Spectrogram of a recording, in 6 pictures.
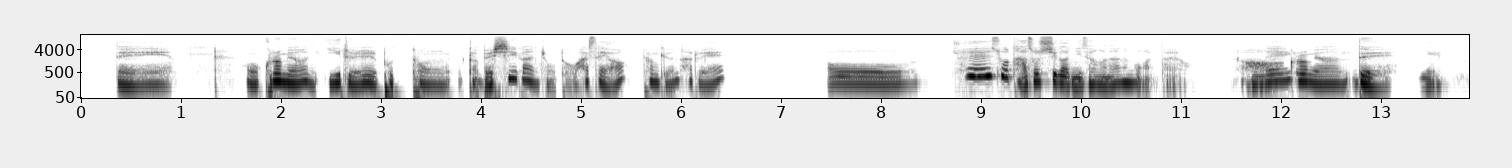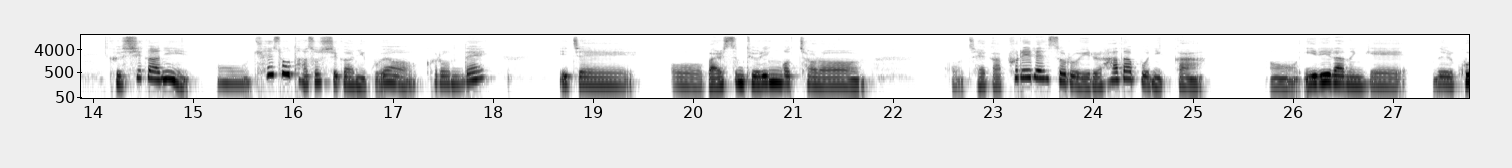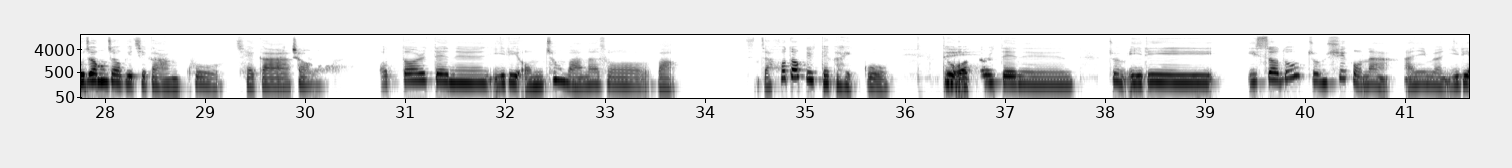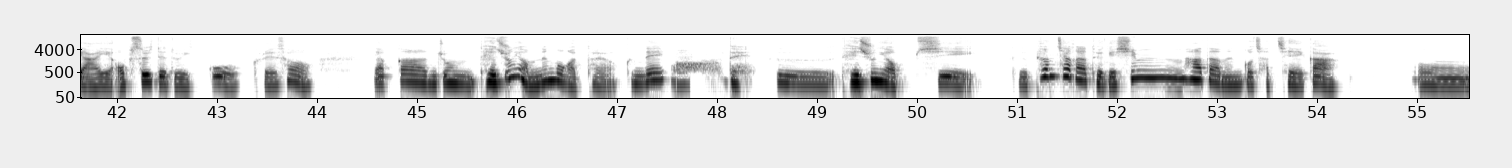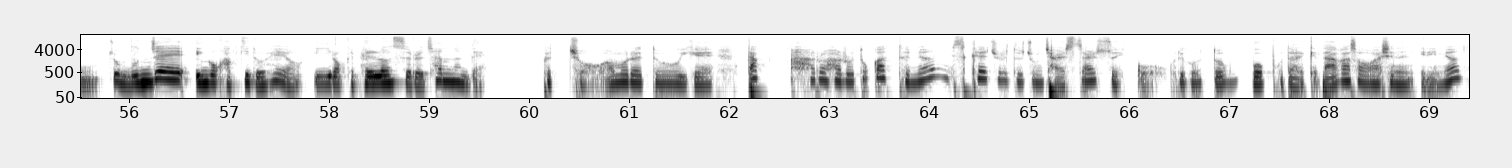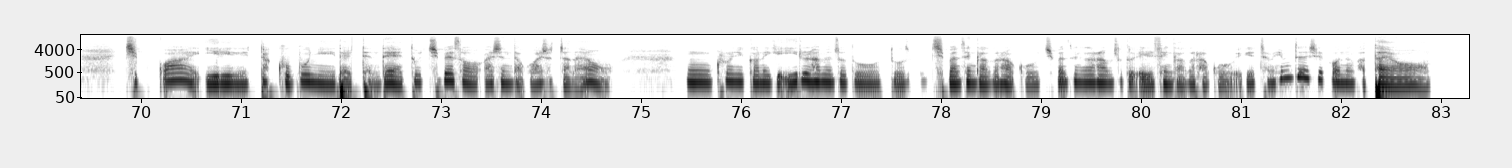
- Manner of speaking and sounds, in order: unintelligible speech; laughing while speaking: "허덕일 때가"; in English: "밸런스를"; other background noise
- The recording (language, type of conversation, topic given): Korean, advice, 일과 가족의 균형을 어떻게 맞출 수 있을까요?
